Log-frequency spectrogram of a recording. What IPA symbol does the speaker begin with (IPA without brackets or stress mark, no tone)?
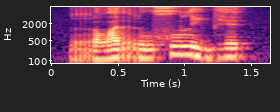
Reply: r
